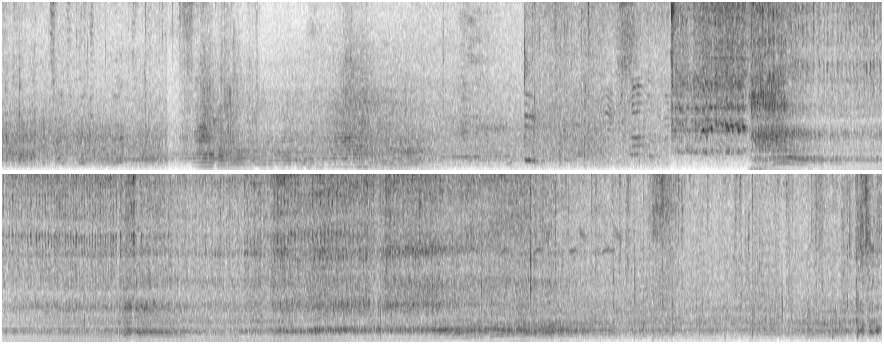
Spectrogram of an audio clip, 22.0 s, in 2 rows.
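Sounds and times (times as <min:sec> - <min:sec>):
car engine idling high: 0:09.2 - 0:14.6.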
